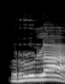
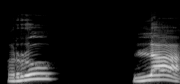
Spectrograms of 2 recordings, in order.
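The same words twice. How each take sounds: First: Said in the usual way. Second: गुफा drawn out very slowly, each sound held long; slow stretched reading. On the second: Shown as a demonstration. Teacher showing pupils each sound, drawn out very slowly. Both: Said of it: "पहले तो आपको शब्द को गौर से सुनना है".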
